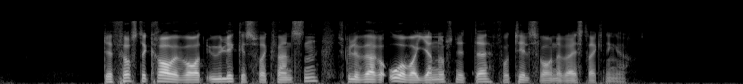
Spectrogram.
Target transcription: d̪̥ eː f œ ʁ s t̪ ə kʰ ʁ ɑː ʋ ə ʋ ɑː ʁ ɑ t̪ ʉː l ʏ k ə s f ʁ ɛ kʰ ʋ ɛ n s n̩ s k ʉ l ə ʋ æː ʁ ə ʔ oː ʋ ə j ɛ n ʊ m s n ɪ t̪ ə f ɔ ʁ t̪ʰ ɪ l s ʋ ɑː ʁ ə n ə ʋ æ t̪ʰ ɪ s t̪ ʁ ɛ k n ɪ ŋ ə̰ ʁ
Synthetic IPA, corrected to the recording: d̪̥ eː f œ ʁ s t̪ ə kʰ ʁ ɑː ʋ ə ʋ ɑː ʁ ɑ t̪ ʉː l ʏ k ə s f ʁ ɛ kʰ ʋ ɛ n s n̩ s k ʉ l ə ʋ æː ʁ ə ʔ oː ʋ ə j ɛ n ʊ m s n ɪ t̪ ə f ɔ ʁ t̪ʰ ɪ l s ʋ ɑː ʁ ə n ə ʋ æ ɪ s t̪ ʁ ɛ k n ɪ ŋ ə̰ ʁ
